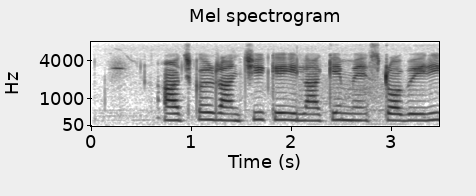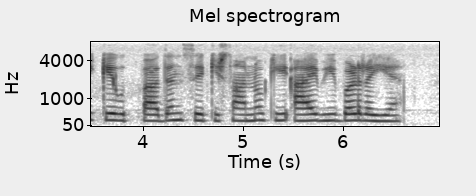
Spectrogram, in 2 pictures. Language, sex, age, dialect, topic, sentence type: Hindi, female, 41-45, Garhwali, agriculture, statement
